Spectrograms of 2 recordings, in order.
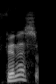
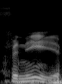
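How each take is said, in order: First: The name is pronounced the English way. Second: The name is pronounced the French way.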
